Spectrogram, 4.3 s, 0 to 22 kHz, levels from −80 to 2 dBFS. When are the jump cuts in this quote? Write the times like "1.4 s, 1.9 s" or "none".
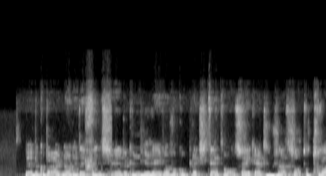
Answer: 1.0 s, 1.5 s, 1.9 s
